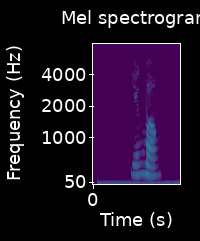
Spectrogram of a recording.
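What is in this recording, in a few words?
"ning2meng2", Mandarin Chinese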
